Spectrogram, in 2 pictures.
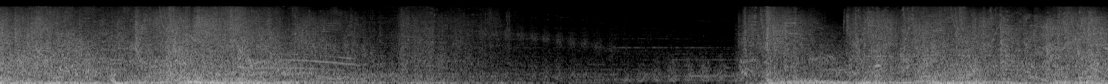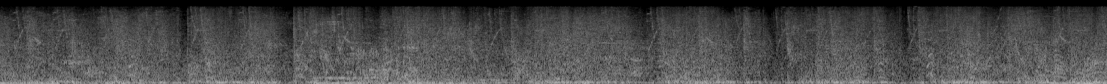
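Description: Video game battle effects crash and crackle in quick bursts.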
